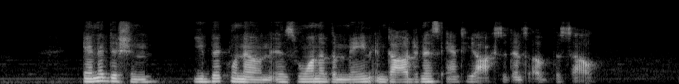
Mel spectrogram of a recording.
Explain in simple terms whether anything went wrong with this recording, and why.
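The whole clip runs through the Speex codec, an old voice-chat compressor that's squeezing the speech hard, so it sounds noticeably hoarse and grainy, with nothing above about 7.8 kHz. From 4.43 s to the end, it likely switched to a poorer input device: the sound abruptly gets duller and a bit quieter, with the top cut near 5.7 kHz, but no gap at the change.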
